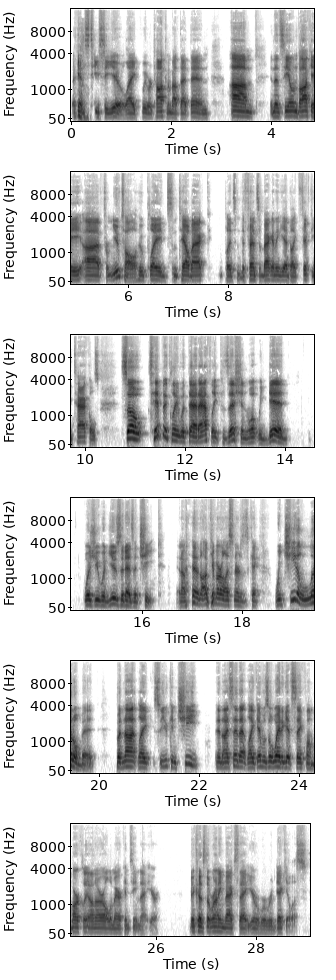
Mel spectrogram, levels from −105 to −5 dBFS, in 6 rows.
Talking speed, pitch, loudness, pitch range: 200 wpm, 120 Hz, -24 LUFS, 105-150 Hz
